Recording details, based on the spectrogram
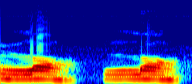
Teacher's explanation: জিভটা ভাঁজ হয়ে যাচ্ছে উপরের দিকে, কিন্তু পাশ দিয়ে ওই ভাঁজ হওয়ার জন্য এটা গ্যাপ হয়ে যাচ্ছে পাশ দিয়ে, দিয়ে হাওয়াটা বার হচ্ছে, ওই জন্য ল, এটা হচ্ছে পার্শ্বিক ধ্বনি।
